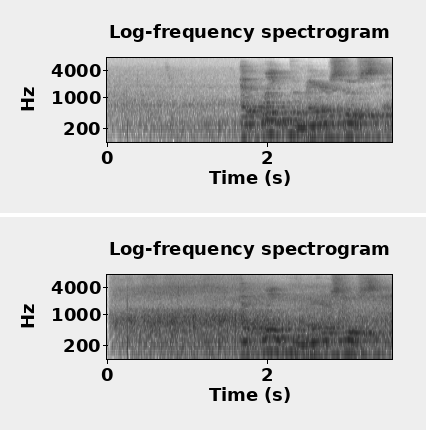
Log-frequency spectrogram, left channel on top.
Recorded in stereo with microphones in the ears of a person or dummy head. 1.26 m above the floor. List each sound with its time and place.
1.6 s a man speaking: 10° right (ahead or behind), 1.1 m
